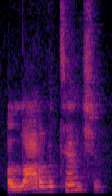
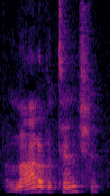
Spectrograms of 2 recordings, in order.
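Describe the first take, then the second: No difference in how they are said.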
